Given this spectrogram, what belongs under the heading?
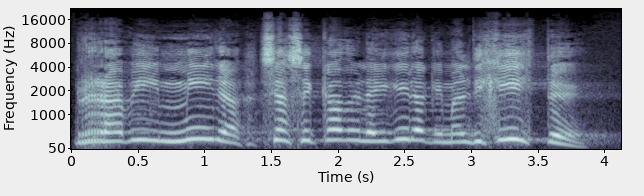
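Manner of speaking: exclamación más aguda y fuerte, llena de asombro; Pedro emocionado. Acted. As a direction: grita asombrado al ver la higuera seca. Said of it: "Estaba emocionado". (Pedro, emocionado, le grita a Jesús al ver la higuera seca)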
